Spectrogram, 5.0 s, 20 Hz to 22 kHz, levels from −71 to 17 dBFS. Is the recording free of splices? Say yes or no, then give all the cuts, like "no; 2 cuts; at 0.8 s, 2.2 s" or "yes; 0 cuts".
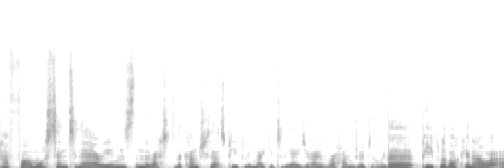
no; 1 cut; at 3.8 s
